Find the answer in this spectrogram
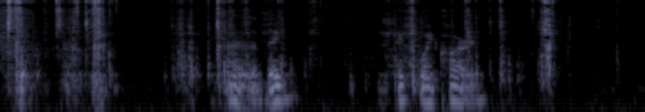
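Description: A man muttering to himself in two short indistinct stretches, with a few short clicks and rustles of handling between them.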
